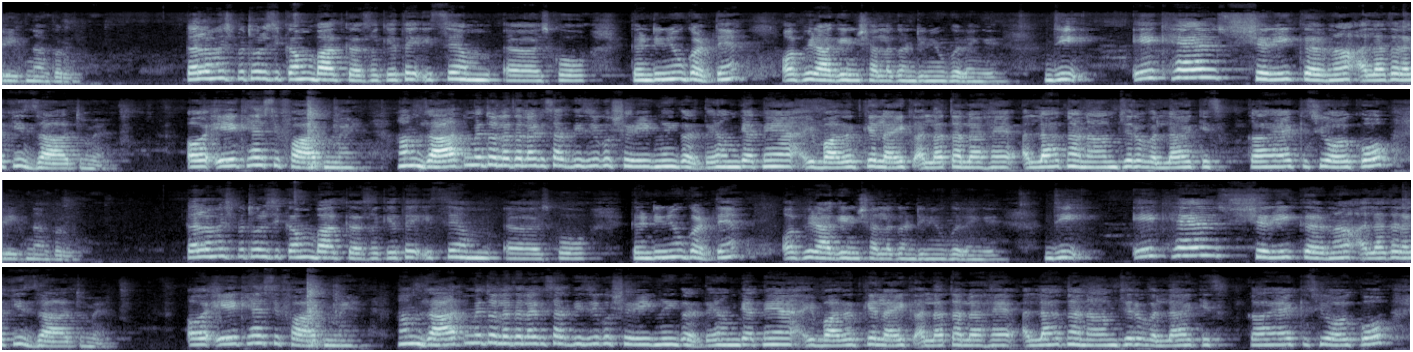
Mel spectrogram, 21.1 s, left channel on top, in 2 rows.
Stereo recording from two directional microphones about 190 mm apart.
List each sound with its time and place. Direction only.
0.0 s a woman's voice: 40° left (ahead or behind)
8.4 s a woman's voice: 40° left (ahead or behind)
